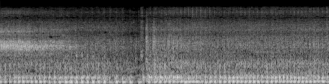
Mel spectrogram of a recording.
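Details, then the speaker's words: Suzuki Satria FU with vacuum carburettor, refitted after fixing flooding: slow, lumpy single-cylinder idle with a brief stumble, close to dying; idle speed set too low, so the throttle stop screw is raised. "naikkan dulu ya untuk setalan gasnya biar enggak mati"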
